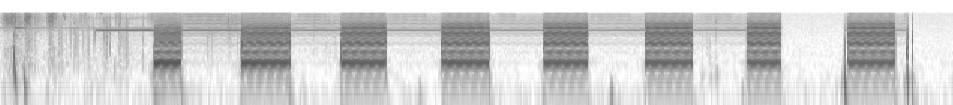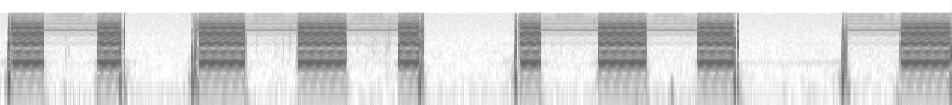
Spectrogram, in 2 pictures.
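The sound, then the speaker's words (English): A telephone reorder tone heard after a TSPS operator trunk goes on hook at the end of a call: a harsh, buzzy dual-pitch signal pulsing rapidly on and off in short, evenly spaced bursts, loud and steady with no talking. “Now, in most steps, that cuts you off to dial tone, but as you've heard on the last two calls, here it goes to a reorder.”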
